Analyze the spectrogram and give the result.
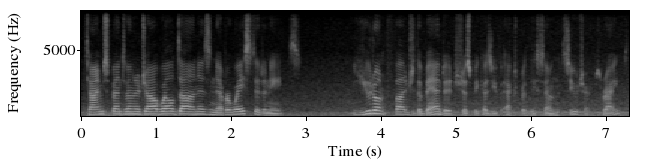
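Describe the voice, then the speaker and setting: A woman voicing a wry, commanding female mercenary leader in radio theatre, deliberate and deadpan. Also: fairly low pitch, background noise, lightly acted. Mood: wry, chiding. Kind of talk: radio theatre character acting.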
